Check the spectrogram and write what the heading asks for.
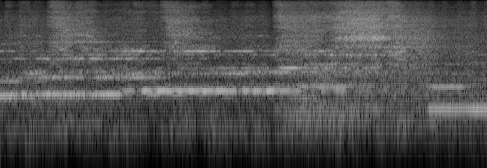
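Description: Music for the skating routine playing, with long held notes.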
